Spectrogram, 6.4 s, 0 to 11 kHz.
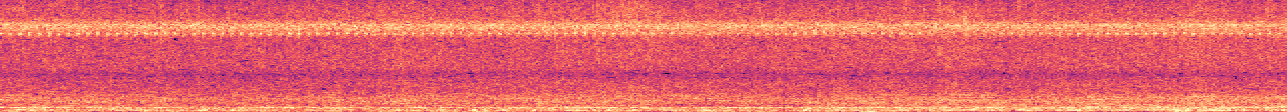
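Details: Steady colony drone from a 2017 bee nuc, taped on 19 September 2018; an unbroken low buzzing hum holding one pitch with a clear overtone, even in loudness throughout, backed by constant hiss.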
